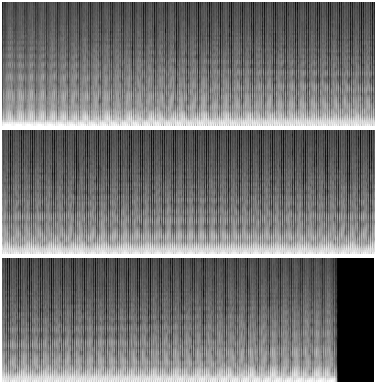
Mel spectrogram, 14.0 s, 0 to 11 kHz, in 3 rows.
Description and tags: Cool Square F1
analog, square, synth, synthesizer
